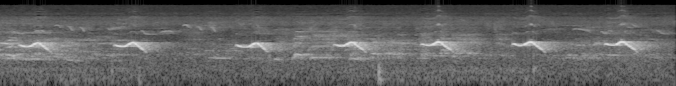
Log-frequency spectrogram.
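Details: Male Asian koel giving seven clear rising whistled notes at a steady pace, roughly one every one and a half seconds, each a quick upward swoop; faint other bird chirps behind.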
